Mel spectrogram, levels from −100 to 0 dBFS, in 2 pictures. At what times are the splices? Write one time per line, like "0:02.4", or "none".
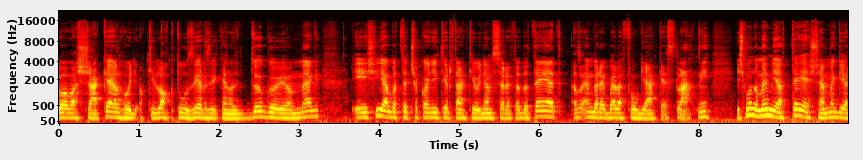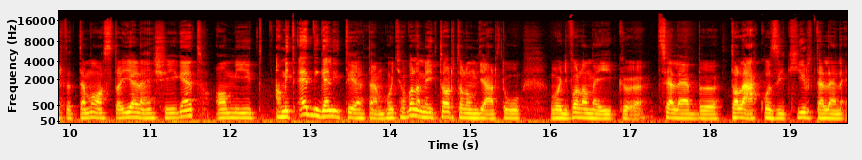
none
